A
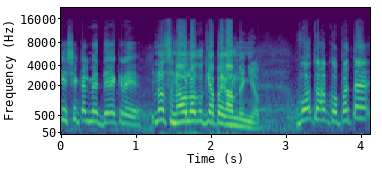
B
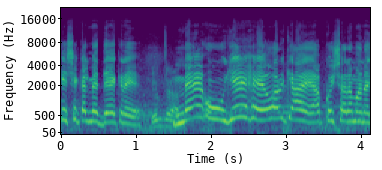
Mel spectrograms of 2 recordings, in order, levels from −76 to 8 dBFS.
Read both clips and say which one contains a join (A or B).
A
